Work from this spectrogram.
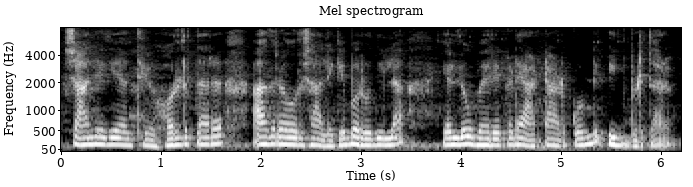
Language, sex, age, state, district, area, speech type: Kannada, female, 60+, Karnataka, Dharwad, rural, spontaneous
